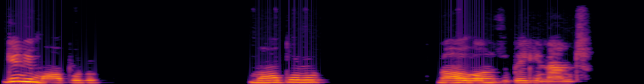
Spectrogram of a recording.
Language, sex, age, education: Igbo, female, 46-60, tertiary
